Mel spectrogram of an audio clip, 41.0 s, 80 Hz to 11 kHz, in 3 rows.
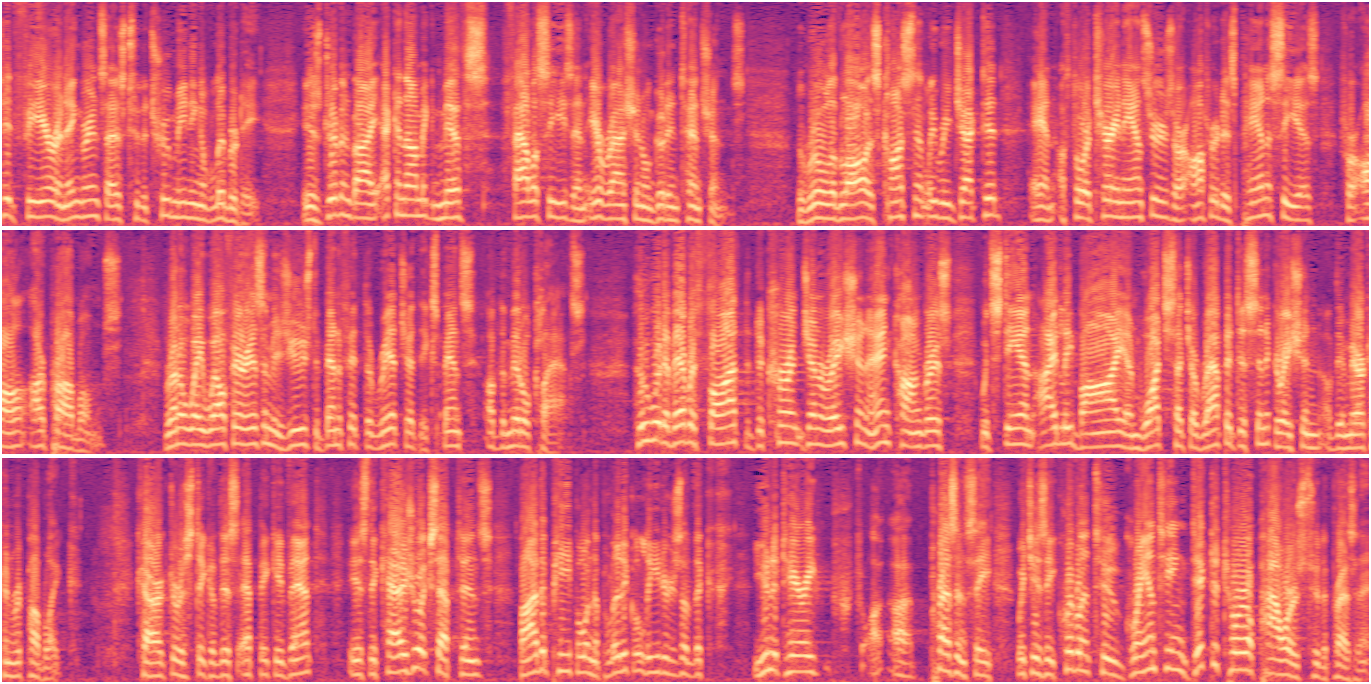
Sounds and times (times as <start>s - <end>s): Male speech, man speaking: 0.0s - 7.4s, 8.0s - 28.1s, 28.7s - 41.0s.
